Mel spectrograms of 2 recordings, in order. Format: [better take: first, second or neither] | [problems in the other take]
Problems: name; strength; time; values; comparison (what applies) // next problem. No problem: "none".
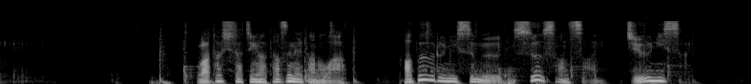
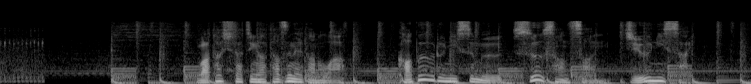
second | noise reduction (neural mask model RNNoise)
